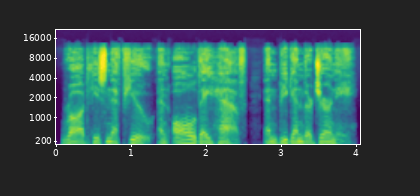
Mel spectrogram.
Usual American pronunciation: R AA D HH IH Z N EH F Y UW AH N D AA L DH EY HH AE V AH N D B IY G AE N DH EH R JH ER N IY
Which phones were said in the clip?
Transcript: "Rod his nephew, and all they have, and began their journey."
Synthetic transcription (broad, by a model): R AA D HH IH Z N EH F Y UW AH N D AA L DH EY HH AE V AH N B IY G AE N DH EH R JH ER N IY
